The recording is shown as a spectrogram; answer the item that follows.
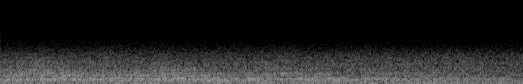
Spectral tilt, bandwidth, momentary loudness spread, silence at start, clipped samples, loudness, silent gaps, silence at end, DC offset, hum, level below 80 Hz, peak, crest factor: -9 dB/octave; 11 kHz; 5 LU; 0 s; under 0.1%; -33 LUFS; none; 0 s; under 0.1%; none; -42 dBFS; -18 dBFS; 14 dB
